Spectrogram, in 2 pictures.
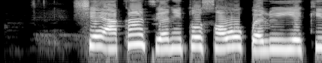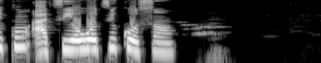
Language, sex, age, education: Yoruba, female, 15-29, tertiary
